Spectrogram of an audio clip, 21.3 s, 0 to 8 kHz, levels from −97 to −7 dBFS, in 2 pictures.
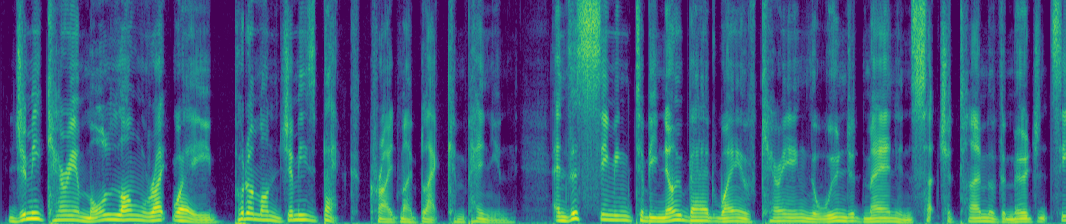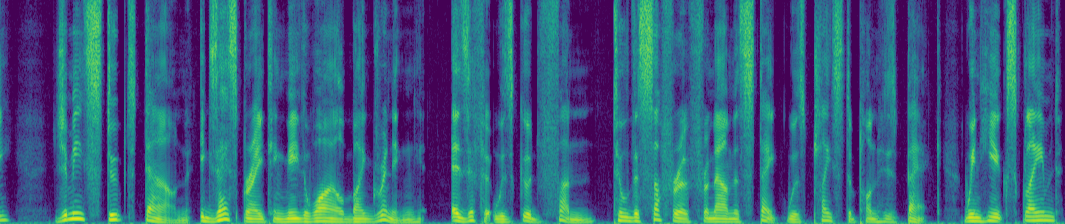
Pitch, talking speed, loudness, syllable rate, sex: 120 Hz, 180 wpm, -20 LUFS, 4.7 syllables/s, male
